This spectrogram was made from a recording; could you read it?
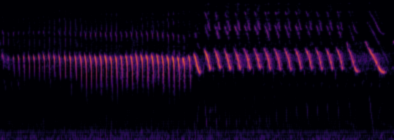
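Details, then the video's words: Excited canary song: a long, fast, rattling trill of even pulses gradually falling in pitch, changing abruptly into a slower series of sharp descending whistled sweeps. "غناء كناري هايج ومولللع"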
